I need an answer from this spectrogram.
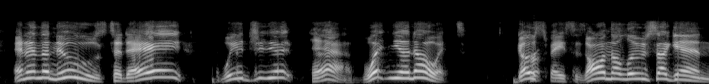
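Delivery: very high, swooping thirties radio newsman voice. Introducing today's news, the host does a 1930s-40s old-timey voice. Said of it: "where everyone talked like this".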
